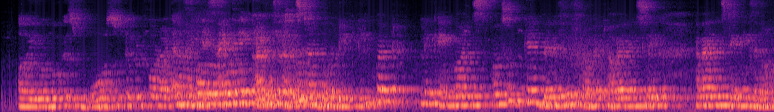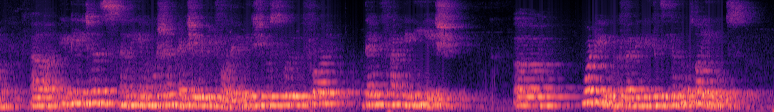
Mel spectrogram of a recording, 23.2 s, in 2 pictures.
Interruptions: present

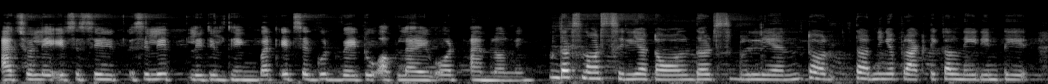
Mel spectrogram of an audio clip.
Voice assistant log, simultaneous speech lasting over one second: none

